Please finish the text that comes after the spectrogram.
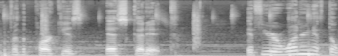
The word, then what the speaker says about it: Xcaret: want to pronounce it excret but that would be wrong because the word is actually mayan and in mayan an x is pronounced as an s so the proper name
